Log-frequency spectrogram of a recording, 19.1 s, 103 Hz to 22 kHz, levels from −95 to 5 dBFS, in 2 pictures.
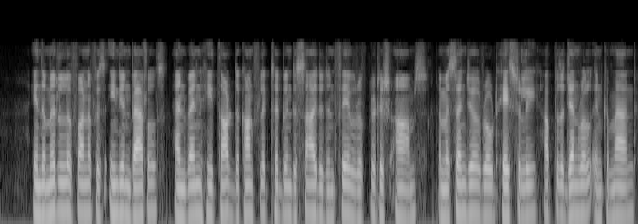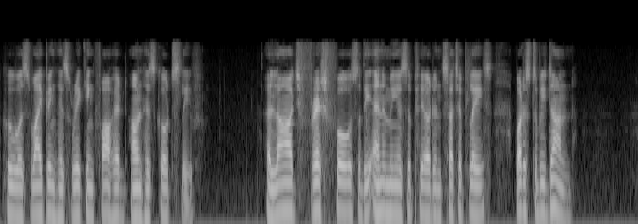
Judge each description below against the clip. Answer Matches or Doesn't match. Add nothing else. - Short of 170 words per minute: Doesn't match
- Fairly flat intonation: Matches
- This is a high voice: Doesn't match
